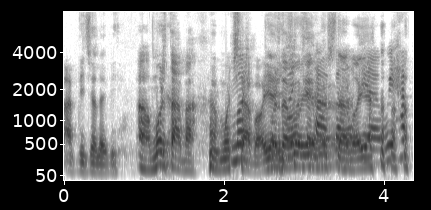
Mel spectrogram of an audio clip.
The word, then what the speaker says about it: Mojtaba: Mojtaba Abdi-Jalebi. Mojtaba. Mojtaba, Mojtaba, yeah, we have to learn to pronounce it properly.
